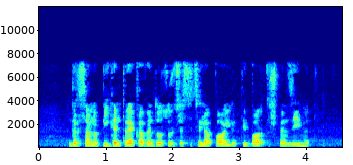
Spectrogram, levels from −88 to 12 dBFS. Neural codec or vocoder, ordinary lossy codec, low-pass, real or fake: none; AAC, 64 kbps; 7.2 kHz; real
